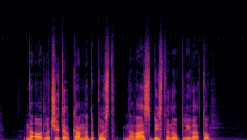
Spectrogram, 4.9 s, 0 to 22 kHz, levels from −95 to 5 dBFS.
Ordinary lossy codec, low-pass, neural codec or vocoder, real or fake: none; 19.8 kHz; none; real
